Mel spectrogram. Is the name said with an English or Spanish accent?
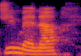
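English. The name is said with an English accent. The speaker calls it wrong. "is not Jimena"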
